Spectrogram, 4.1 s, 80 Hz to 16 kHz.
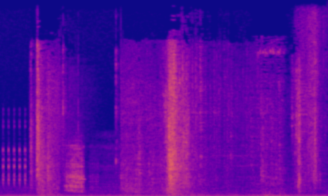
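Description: A sliding door opens in the video game Fallout 4, heard as a few soft mechanical whooshes over a steady low electrical hum, with a louder swell near the end.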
